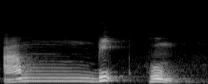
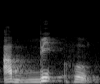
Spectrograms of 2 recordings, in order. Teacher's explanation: jadi non mati ini diganti dengan mim mati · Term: iqlab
